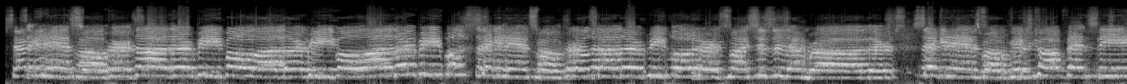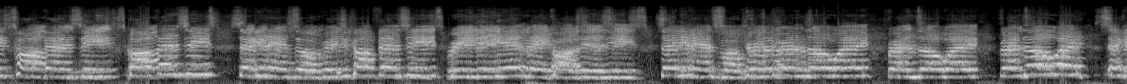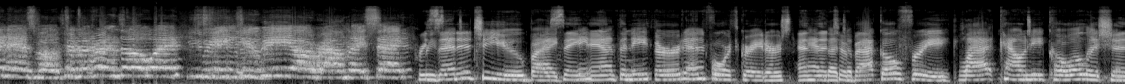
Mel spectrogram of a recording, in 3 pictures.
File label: Radio Commercial; Kick Butts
